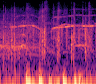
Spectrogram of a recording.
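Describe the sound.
Audience applause in a children's show, a steady wash of many hands clapping that holds for about two seconds at an even, fairly loud level.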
